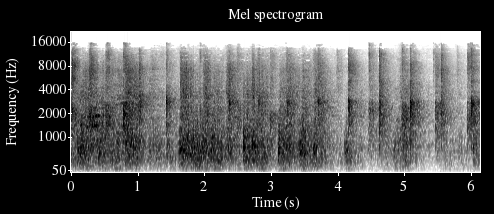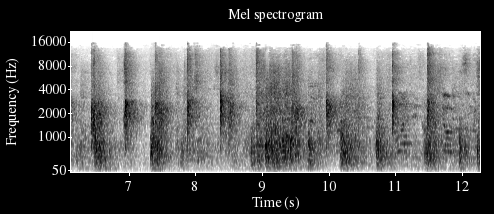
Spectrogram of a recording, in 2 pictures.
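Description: Repeated irregular thuds and slaps of wrestlers moving on a wrestling ring's canvas, with voices calling out in a large hall.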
